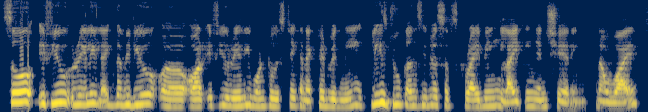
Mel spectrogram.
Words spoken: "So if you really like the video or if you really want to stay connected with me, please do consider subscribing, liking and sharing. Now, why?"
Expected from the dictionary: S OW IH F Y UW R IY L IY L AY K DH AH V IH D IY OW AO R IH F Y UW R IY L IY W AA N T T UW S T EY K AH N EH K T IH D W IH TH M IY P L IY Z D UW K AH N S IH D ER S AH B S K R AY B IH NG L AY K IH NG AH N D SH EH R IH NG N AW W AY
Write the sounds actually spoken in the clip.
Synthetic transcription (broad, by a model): S OW IH F Y UW R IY L IY L AY K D AH V IH D IY OW AO R IH F Y UW R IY L IY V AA N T T UW S T EY K AH N EH K T IH D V IH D M IY P L IY Z D UW K AH N S IH D ER S AH B S K R AY B IH NG L AY K IH NG AH N D SH EH R IH NG N AW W AY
